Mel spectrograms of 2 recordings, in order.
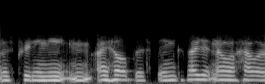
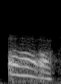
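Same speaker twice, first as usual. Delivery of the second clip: high little seagull squawk; a playful bird caw; imitated bird cry; 9 semitones higher than usual. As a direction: mimic the bird calling back. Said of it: "And the bird goes".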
